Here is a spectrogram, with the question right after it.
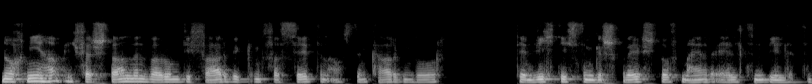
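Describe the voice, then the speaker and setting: A man's dark, mellow voice at medium pitch, fairly slow in pace, with monotone, flat intonation. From Central Anatolia, Turkey (Kurdish village). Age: 50s. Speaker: author. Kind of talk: reading aloud. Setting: video call.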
